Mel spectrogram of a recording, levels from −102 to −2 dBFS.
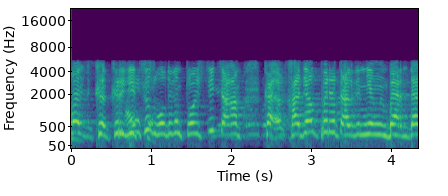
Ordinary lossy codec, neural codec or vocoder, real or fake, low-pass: none; none; real; 5.4 kHz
